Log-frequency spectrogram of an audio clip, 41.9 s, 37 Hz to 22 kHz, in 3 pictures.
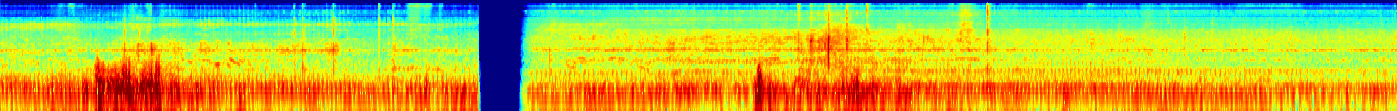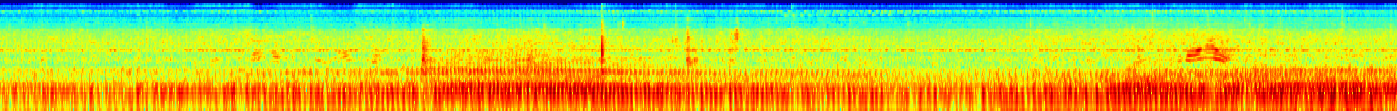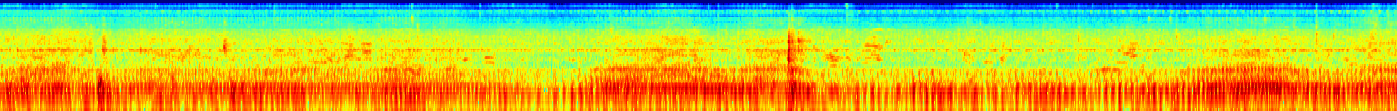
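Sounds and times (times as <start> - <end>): vehicle engine under load: 0.0 - 41.9.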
